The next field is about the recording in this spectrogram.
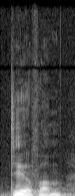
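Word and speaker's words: Deopham: Dear from Green. I'll spell that for you. D-E-O-P-H-A-M, Dear from, and then Green was G-R-E-E-N.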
